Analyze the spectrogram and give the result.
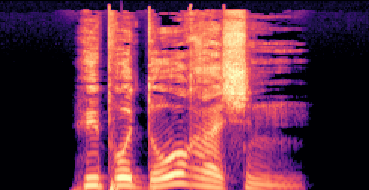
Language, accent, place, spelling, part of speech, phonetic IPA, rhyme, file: German, Germany, Berlin, hypodorischen, adjective, [ˌhypoˈdoːʁɪʃn̩], -oːʁɪʃn̩, De-hypodorischen.ogg
- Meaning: inflection of hypodorisch: 1. strong genitive masculine/neuter singular 2. weak/mixed genitive/dative all-gender singular 3. strong/weak/mixed accusative masculine singular 4. strong dative plural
